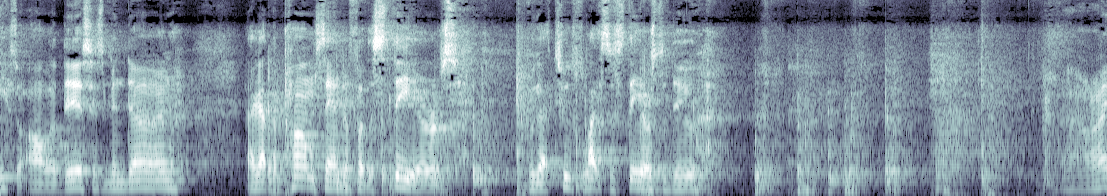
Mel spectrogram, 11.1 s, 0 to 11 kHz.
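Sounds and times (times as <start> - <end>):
footsteps on hardwood floor: 2.4 - 10.7.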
